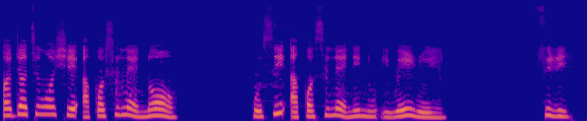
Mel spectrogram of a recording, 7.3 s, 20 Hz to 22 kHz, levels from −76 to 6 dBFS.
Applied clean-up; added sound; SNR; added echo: neural mask model DeepFilterNet 3.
